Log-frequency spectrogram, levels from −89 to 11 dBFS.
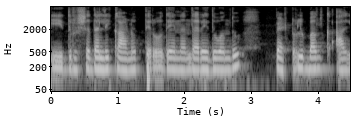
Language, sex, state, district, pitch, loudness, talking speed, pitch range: Kannada, female, Karnataka, Koppal, 170 Hz, -18 LUFS, 105 wpm, 165-175 Hz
